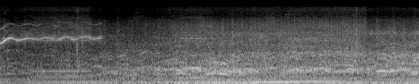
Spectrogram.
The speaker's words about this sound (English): This is the moment where everyone here says that the GHF site is open, and now it's 1:30 after midnight. So all of the cars turns on the engine and they started to race each other, motorcycles.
